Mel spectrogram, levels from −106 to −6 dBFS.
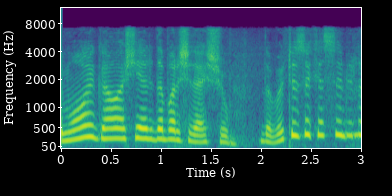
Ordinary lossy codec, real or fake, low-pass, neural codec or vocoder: MP3, 64 kbps; fake; 7.2 kHz; codec, 16 kHz, 0.5 kbps, X-Codec, WavLM features, trained on Multilingual LibriSpeech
